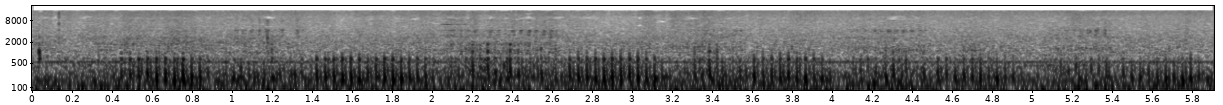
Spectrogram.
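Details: Cat snoring and breathing heavily: continuous low rumbling breaths with a steady purring quality, recorded close to the microphone.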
